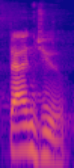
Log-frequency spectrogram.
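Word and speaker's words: Pangaea: been fewer predators geologists apply the term Pangia from the Greek words meaning all Earth and usually pronounced as pangu to the supercontinent that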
